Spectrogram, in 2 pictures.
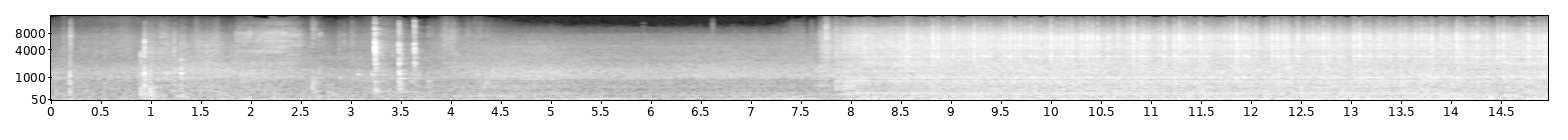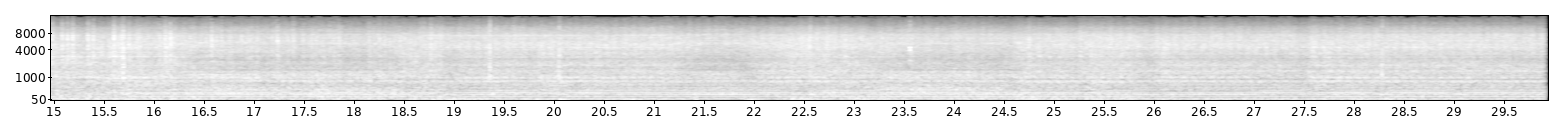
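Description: Motorcycle engine, the Yamaha MT-09's three-cylinder, comes in suddenly about eight seconds in and then idles steadily. Before it, quieter open-air sound with a few sharp clicks.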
